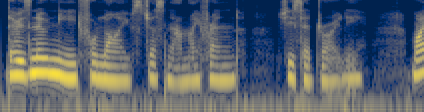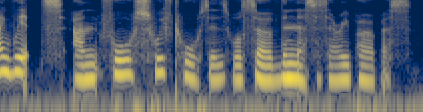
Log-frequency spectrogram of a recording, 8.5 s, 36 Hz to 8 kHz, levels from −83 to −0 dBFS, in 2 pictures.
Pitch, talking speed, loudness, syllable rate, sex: 185 Hz, 170 wpm, -18 LUFS, 4.6 syllables/s, female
